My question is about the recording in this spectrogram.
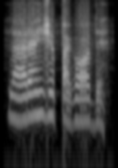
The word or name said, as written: Laranja Pagode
